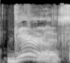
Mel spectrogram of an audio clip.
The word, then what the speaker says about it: Garrelts: Well, Chef Colby, and I'm going to butcher his name one more time, Garrelts.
